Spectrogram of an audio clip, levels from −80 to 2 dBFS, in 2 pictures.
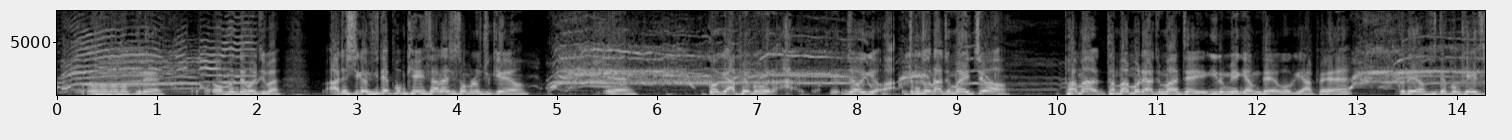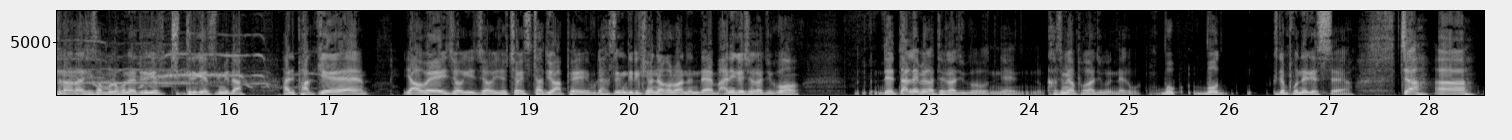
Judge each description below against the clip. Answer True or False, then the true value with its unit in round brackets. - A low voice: False (150 Hz)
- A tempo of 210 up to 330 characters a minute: False (350 characters per minute)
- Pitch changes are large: True (8.2 semitones)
